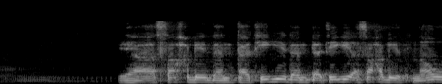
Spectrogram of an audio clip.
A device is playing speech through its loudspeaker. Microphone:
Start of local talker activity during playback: none

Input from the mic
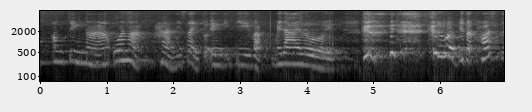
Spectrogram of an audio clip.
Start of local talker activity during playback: none

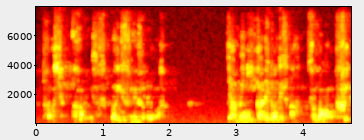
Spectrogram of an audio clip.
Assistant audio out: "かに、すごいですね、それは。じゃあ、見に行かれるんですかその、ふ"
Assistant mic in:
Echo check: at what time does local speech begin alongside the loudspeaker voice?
none

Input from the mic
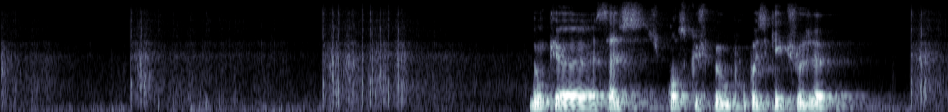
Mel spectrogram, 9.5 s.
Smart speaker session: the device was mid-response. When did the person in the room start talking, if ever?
5.3 s

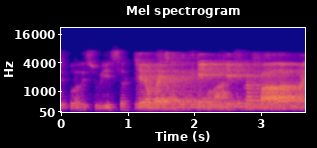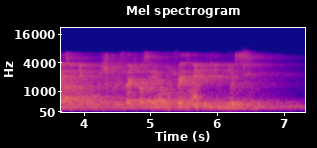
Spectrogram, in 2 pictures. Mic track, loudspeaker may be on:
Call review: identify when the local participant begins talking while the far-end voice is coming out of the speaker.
1.1 s

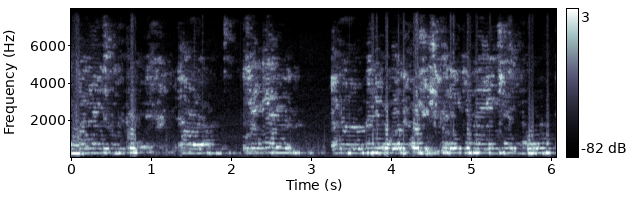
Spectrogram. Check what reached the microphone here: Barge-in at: none

